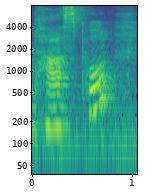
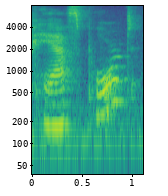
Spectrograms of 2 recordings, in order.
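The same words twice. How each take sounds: First: It is said in a British accent. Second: It is said in an American accent.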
